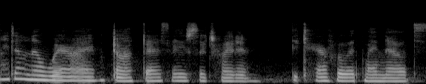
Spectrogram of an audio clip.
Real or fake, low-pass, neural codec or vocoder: fake; 7.2 kHz; codec, 44.1 kHz, 2.6 kbps, DAC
